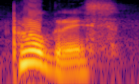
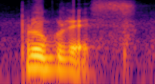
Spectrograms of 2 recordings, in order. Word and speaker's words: progress: of course in pronunciation the noun is progress but the verb is progress with the stress on the first self egypt has achieved the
